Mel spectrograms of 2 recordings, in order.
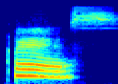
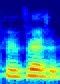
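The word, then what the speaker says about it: Bes: itu apa contoh nih B mol dibacanya apa Bas bukan bebas ya biasanya Kadang orang bilangnya Ini BB Enggak ini bukan BB b gitu aja karena B mol Terus kalau misal nya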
